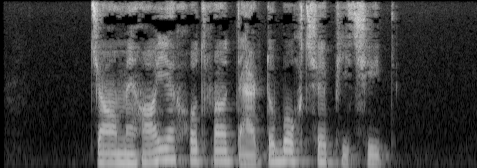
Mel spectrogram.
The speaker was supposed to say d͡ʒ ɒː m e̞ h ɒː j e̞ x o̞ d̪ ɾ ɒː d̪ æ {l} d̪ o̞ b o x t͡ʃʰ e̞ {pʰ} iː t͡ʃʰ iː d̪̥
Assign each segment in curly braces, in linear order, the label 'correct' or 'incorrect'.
incorrect, correct

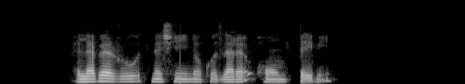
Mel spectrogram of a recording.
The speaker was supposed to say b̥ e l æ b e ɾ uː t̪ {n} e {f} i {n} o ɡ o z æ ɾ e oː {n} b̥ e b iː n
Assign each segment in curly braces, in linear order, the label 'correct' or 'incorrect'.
correct, incorrect, correct, incorrect

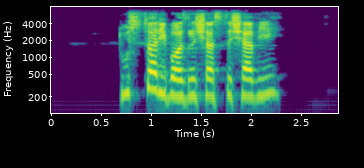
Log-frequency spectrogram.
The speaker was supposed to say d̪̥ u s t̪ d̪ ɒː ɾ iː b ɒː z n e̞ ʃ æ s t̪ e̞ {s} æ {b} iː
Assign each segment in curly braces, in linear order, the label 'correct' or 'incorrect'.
incorrect, incorrect

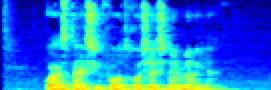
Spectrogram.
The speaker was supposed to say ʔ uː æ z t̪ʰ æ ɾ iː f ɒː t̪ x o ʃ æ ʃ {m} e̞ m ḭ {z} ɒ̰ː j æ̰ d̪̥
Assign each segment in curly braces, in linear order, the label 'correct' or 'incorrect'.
incorrect, incorrect

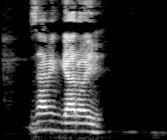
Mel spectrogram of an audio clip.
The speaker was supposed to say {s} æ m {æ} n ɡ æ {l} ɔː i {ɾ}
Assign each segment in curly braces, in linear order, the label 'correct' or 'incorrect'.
incorrect, incorrect, incorrect, incorrect

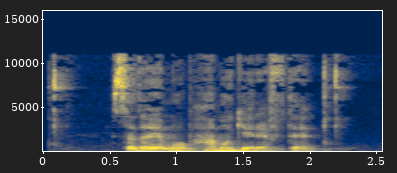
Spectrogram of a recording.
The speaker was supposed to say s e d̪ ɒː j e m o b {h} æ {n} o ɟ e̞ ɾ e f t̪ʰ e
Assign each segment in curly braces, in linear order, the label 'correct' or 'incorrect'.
correct, incorrect

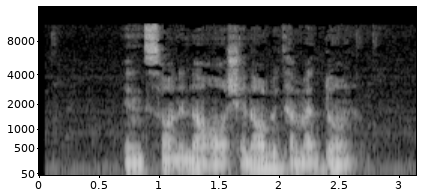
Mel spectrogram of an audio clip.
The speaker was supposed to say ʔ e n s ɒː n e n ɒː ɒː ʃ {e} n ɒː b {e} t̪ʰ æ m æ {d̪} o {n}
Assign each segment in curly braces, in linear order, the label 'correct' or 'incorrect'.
correct, correct, incorrect, correct

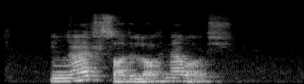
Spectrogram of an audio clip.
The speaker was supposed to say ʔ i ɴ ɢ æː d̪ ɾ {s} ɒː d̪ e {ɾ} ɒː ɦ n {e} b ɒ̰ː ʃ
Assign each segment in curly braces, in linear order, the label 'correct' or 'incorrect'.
correct, incorrect, incorrect

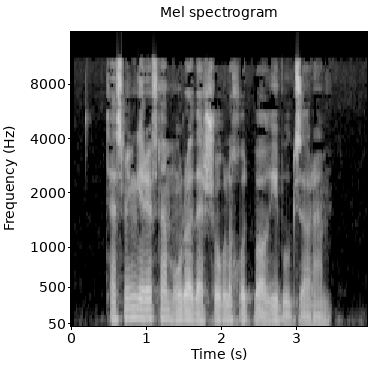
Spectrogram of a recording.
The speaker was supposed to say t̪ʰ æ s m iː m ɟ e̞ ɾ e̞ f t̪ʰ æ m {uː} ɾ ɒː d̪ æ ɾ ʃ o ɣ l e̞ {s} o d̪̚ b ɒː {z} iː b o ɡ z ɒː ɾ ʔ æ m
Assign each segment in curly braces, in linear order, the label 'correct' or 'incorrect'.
correct, incorrect, incorrect

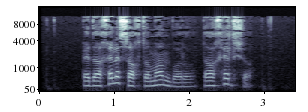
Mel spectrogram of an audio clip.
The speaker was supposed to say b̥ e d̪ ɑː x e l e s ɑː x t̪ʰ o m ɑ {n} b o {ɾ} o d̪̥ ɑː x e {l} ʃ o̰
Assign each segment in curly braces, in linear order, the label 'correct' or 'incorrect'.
correct, correct, correct

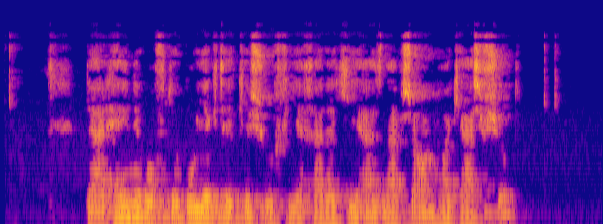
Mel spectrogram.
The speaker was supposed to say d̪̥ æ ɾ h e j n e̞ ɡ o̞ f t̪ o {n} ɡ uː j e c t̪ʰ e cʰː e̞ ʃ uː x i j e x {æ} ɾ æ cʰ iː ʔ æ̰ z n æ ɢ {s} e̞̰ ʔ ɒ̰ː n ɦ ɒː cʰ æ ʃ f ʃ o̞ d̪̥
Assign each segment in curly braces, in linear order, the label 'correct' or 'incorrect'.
incorrect, correct, incorrect

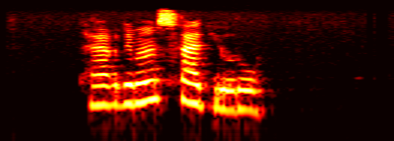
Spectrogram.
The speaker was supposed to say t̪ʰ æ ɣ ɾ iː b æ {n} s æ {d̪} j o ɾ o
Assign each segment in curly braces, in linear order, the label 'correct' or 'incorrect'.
correct, correct

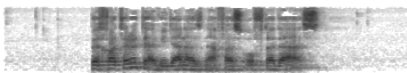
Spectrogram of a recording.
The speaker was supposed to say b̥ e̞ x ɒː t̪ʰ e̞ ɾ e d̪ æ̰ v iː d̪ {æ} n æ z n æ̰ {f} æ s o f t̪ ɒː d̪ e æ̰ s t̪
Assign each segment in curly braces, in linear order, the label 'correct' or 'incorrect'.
correct, correct

